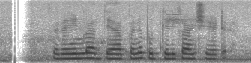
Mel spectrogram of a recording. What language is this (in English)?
Sinhala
